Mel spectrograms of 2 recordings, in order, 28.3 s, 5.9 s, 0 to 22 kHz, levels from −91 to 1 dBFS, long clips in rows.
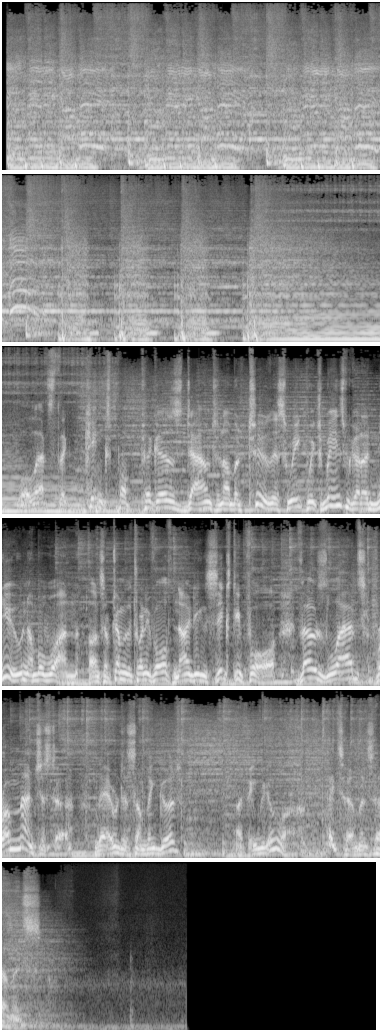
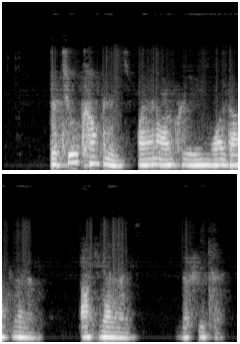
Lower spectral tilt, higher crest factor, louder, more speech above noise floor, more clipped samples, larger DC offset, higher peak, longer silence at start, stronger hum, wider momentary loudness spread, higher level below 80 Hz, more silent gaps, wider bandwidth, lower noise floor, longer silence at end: second, -4.5 dB/octave vs -10.5 dB/octave; about the same, 10 dB vs 12 dB; first, -10 LUFS vs -13 LUFS; second, 28 dB vs 59 dB; neither; neither; about the same, 0 dBFS vs -2 dBFS; second, 0.05 s vs 0.6 s; neither; second, 5 LU vs 14 LU; first, -20 dBFS vs -46 dBFS; neither; first, over 20 kHz vs 4.3 kHz; second, -37 dBFS vs -71 dBFS; first, 2.85 s vs 0.25 s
